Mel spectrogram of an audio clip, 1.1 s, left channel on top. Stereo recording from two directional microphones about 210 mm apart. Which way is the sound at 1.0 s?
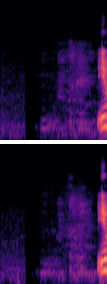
25° right (ahead or behind).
